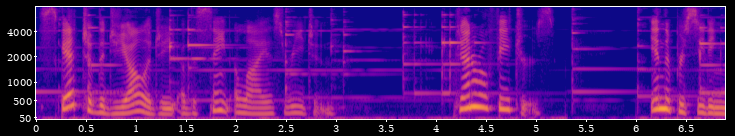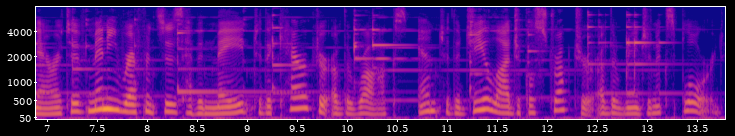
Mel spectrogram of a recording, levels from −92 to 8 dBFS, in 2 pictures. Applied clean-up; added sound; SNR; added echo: none; Chime; 16 dB; none.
